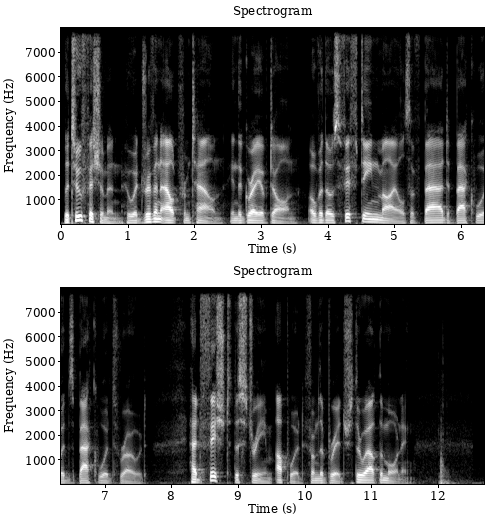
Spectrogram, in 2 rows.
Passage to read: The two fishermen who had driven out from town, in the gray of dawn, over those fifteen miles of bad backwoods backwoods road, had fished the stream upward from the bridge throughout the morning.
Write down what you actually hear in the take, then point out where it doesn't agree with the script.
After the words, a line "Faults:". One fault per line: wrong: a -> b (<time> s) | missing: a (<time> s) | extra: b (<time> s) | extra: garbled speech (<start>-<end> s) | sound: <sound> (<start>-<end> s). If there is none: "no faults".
The two fishermen who had driven out from town, in the gray of dawn, over those fifteen miles of bad backwoods backwoods road, had fished the stream upward from the bridge throughout the morning.
Faults:
sound: thud (12.0-12.5 s)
